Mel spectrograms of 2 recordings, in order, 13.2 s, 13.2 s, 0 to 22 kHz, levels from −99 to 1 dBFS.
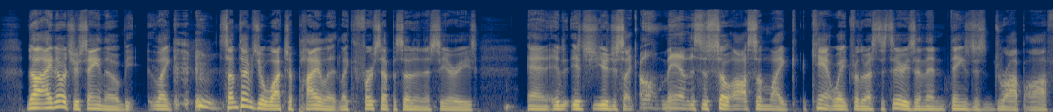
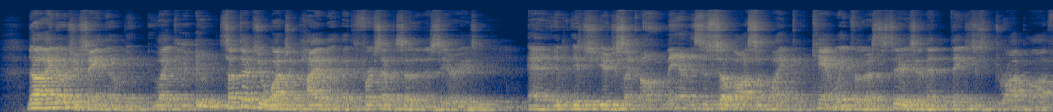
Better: first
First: none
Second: room echo; noticeable; dies away in 1.3 s // off-mic speech; far

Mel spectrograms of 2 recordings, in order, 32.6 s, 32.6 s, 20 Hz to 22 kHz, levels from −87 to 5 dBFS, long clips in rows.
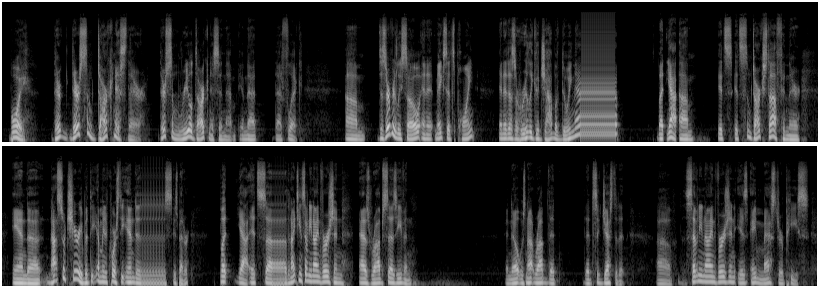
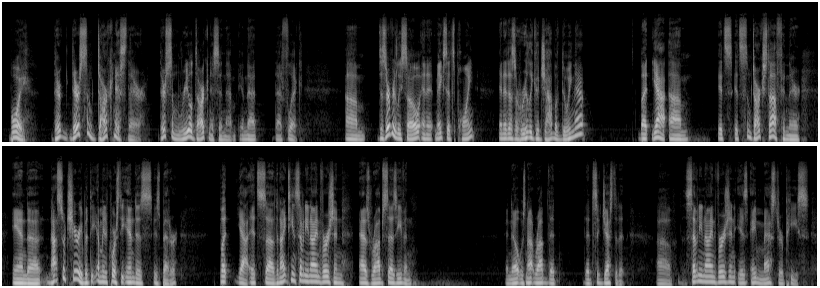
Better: second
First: audio freezing; at 12 s for 0.5 s, at 19 s and at 22 s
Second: none

